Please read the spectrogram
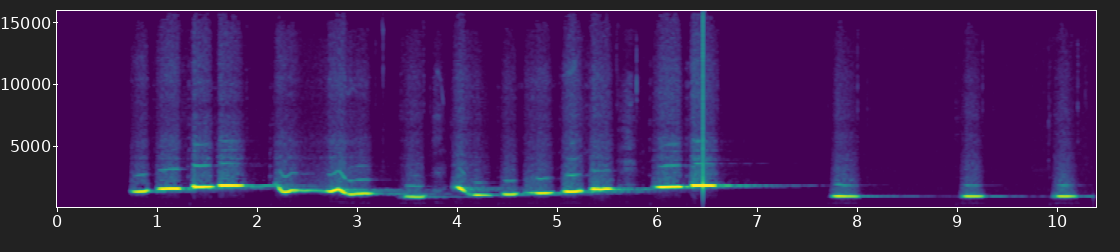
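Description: Jingle intro: a high, whistle-like melody of quick notes stepping up and sliding down in pitch, each trailed by a faint echo, thinning near the end to single repeated notes about a second and a half apart.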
